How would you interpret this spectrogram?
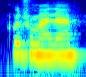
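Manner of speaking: usual speaking voice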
